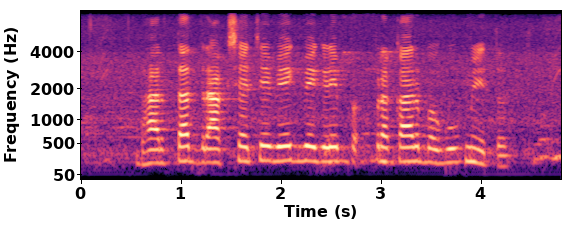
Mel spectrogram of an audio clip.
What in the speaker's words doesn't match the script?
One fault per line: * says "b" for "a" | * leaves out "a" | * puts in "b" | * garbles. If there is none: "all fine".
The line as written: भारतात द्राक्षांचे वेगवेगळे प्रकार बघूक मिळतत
all fine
